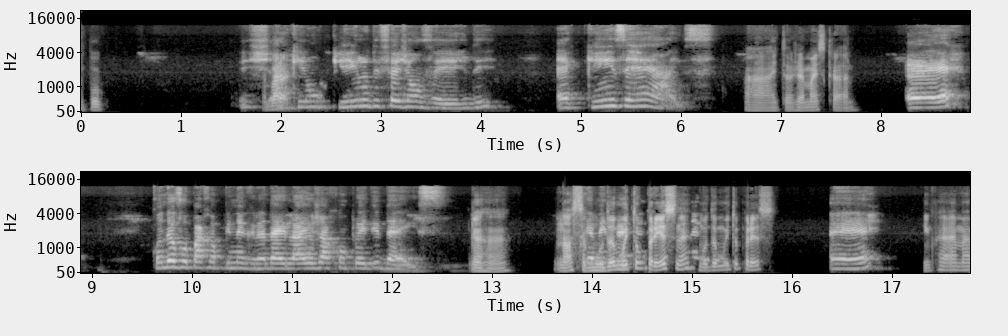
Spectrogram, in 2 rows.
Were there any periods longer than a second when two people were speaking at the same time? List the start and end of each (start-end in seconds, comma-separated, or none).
13.8-15.0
